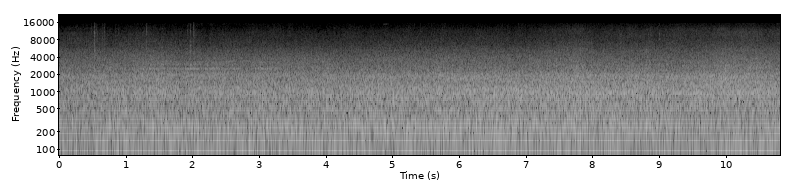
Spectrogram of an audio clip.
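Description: Steady traffic noise from a busy multi-lane city road: cars and buses running past.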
